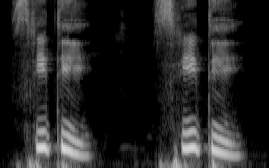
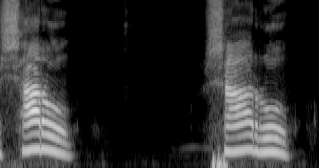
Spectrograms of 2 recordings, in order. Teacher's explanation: পদের আদ্য ব্যঞ্জন বর্ণে ম ফলা সংযুক্ত হলে সাধারণত তার কোনো উচ্চারণ হয় না, তবে প্রমিত উচ্চারণে ম ফলা যুক্ত বর্ণটি সামান্য নাসিক্য প্রভাবিত হয়ে ওঠে।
